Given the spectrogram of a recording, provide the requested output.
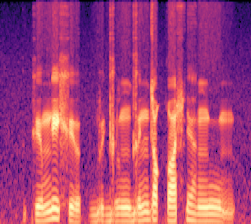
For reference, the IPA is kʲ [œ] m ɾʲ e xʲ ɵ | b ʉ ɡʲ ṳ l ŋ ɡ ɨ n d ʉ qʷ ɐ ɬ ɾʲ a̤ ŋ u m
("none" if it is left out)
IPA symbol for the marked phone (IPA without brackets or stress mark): ɵ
